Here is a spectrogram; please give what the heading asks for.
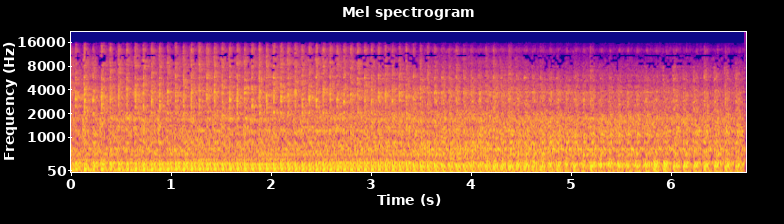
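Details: RamX hydraulic trench compactor with a transplanted military surplus small diesel, just started with ether over the intake, gives a harsh, very loud rapid clatter at a steady idle; it runs fine but has an open exhaust with no silencer.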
